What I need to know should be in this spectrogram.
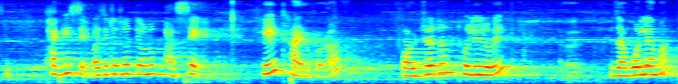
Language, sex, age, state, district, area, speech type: Assamese, female, 30-45, Assam, Kamrup Metropolitan, urban, spontaneous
